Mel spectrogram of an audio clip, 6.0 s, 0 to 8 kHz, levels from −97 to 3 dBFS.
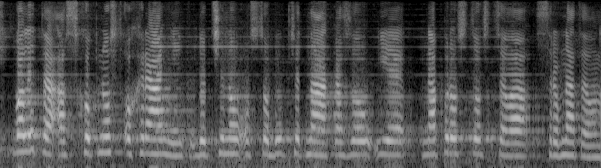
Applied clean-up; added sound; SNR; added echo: neural separator model SepFormer DNS4.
